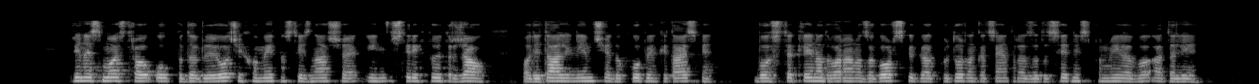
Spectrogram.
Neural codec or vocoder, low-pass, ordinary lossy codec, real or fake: none; none; none; real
